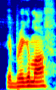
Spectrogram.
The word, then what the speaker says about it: Ibragimov: Well, how do you say his last name? Ibragimov. Yeah. Ibragimov.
